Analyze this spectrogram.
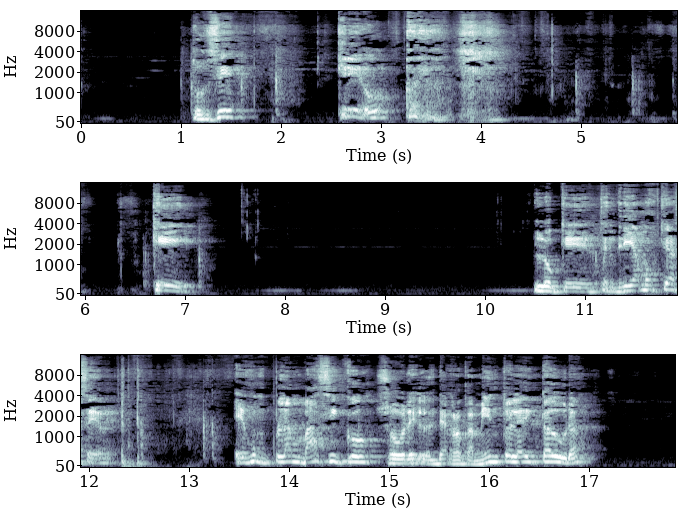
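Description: A middle-aged man talks calmly and closely into a phone microphone, pausing now and then.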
